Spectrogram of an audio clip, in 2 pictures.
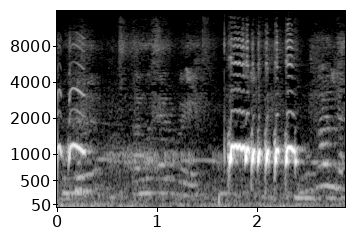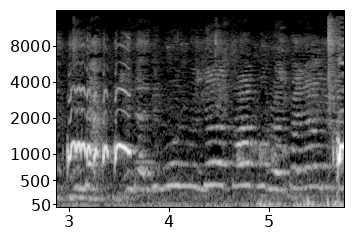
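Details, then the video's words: Zebra dove of local stock singing kerot and bekur phrases, meant to stir reluctant doves into song. A short trill opens, followed by two loud pulsed rolling coos and quieter lower warbles. "Pancingan perkutut lokal gacor cocok buat perkutut lokal susah bunyi"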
